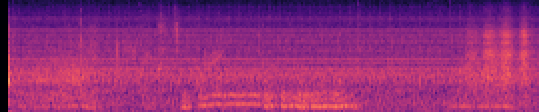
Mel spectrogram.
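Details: Nigel the dog growls at a new toy he thinks is alive: a low, tonal, drawn-out growl that wavers in pitch for about two seconds mid-clip, then a shorter one near the end, with faint room noise and a brief click.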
